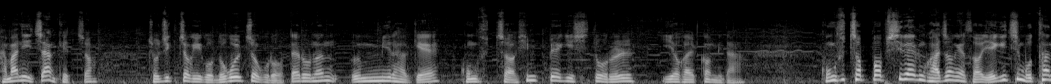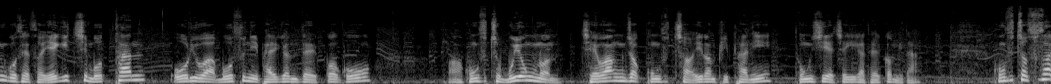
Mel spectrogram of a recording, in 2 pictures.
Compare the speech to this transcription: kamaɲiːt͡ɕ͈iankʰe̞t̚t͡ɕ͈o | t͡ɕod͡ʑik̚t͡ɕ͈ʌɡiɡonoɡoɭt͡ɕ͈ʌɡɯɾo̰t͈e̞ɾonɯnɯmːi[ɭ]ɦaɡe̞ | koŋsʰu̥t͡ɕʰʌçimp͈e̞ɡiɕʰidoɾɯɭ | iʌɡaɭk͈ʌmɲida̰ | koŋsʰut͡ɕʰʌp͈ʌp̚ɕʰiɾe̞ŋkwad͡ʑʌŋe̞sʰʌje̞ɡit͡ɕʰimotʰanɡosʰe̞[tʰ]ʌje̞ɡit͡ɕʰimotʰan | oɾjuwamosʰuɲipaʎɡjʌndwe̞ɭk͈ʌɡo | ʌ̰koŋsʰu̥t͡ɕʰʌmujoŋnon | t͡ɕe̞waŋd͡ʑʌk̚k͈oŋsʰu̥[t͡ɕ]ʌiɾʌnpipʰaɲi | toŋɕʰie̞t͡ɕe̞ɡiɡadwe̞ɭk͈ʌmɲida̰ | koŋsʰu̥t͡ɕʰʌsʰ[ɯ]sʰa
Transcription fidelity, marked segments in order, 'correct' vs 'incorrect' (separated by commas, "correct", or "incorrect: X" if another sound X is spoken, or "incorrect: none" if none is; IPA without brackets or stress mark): incorrect: ɾ, incorrect: sʰ, incorrect: t͡ɕʰ, incorrect: u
